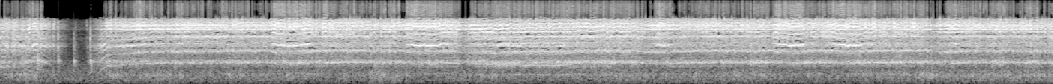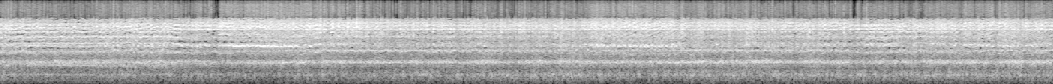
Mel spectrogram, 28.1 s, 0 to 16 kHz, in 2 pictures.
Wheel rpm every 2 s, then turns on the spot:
110, 220, 230, 220, 230, 230, 230, 220, 210, 230, 230, 220, 230, 220.
none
